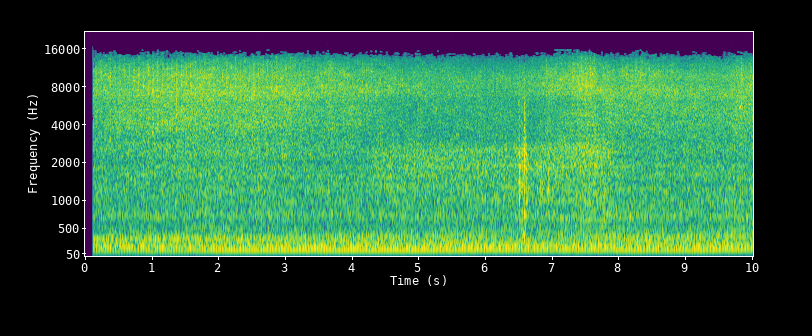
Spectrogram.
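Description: A car driving at steady speed, heard from inside the cabin: a constant low engine hum with road noise. A brief click about six and a half seconds in.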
